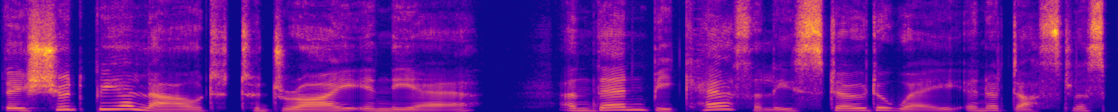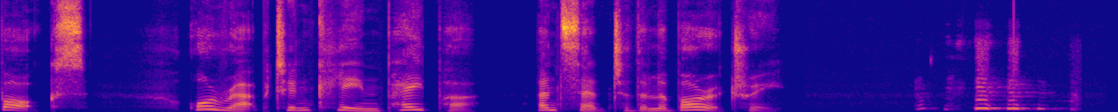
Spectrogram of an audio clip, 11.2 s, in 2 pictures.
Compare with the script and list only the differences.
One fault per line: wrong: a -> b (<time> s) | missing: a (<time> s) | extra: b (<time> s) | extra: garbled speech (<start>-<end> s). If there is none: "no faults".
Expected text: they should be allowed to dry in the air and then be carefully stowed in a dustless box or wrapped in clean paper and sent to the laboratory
extra: away (4.4 s)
